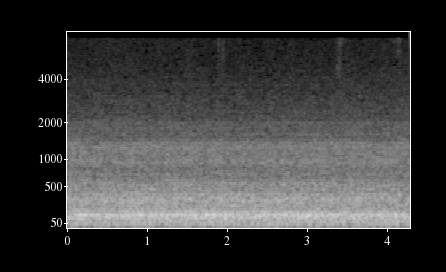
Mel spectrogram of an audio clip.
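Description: A steady, low rumble fills the inside of a moving car, loud and unbroken throughout, with a dense bassy drone and no one speaking.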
